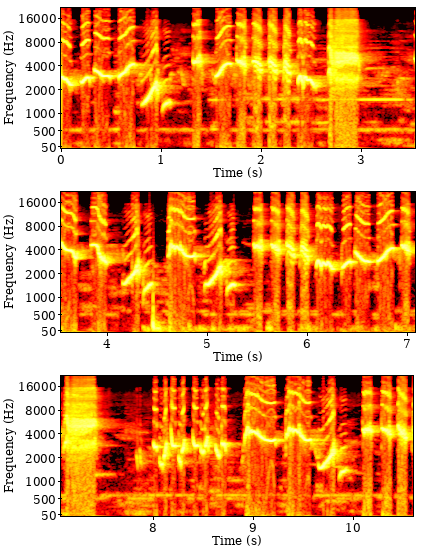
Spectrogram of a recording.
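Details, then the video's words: Long, nonstop Oriental magpie-robin song used to goad a sluggish bird into singing; rapid repeated looping whistles, two harsh bursts and a faint steady low hum in the background. "Masteran Kacer gacor ampuh memancing Kacer macet malas bunyi langsung nyaut gacor!"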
